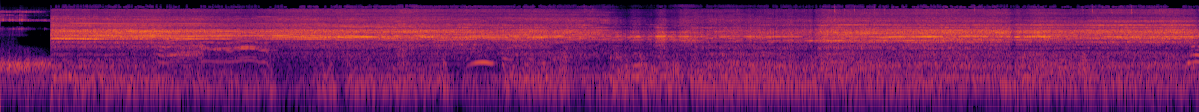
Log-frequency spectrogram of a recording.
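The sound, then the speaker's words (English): A jet engine strapped to a giant truck roars loudly and continuously as it shoots out a continuous fireball, a dense rushing blast with a piercing high whine running through it for the whole stretch, with indistinct voices faintly underneath. “This was a fireball out of a jet strapped to giant a truck.”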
